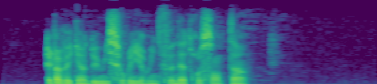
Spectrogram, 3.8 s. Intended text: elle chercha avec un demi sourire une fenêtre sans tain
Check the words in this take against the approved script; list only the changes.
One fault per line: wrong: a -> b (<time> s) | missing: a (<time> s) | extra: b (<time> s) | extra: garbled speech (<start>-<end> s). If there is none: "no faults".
missing: chercha (0.6 s)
